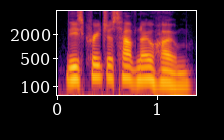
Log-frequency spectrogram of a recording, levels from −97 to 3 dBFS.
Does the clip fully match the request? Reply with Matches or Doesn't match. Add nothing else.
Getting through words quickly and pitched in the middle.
Matches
